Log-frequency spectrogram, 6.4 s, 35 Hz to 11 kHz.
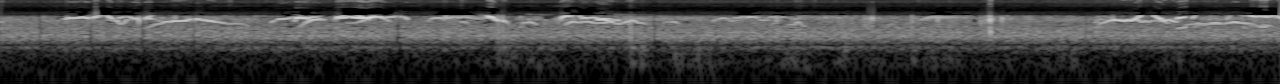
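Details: Northern goshawk with food, recorded 12 May 2022 in Estonia; wavering looped whistles in bursts, a quiet gap mid-way, then renewed calling, with a few clicks and constant hiss.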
